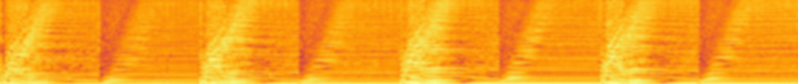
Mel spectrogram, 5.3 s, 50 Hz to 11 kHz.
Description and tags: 180 Krunchy dub Synths 01
bertilled massive synths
